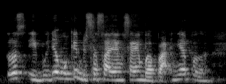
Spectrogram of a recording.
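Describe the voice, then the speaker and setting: A woman's voice: mid-range voice, quick pace. A woman guest talking casually in a conversation, full of fillers and acting out bits of dialogue. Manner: chatty with many fillers, acts out quoted dialogue. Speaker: guest speaker.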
